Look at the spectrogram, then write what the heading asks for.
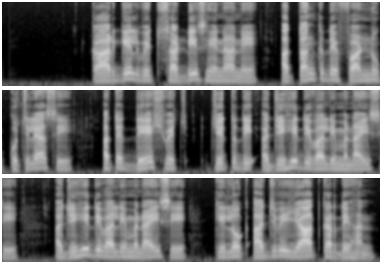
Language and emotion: Punjabi, neutral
